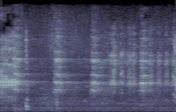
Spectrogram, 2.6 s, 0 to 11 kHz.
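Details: On a morning drive at Djuma Game Reserve, South Africa, 10 March 2016, an upset tree squirrel alarm-scolds in rapid dry 'ch-ch-ch' volleys, perhaps at a bird of prey or snake after rain, with francolins, insects and birds behind.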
